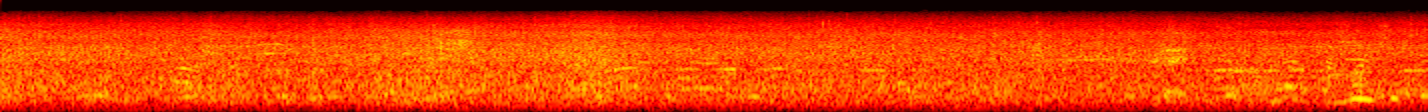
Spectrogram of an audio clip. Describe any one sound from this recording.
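Small waves wash gently over the shallows.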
